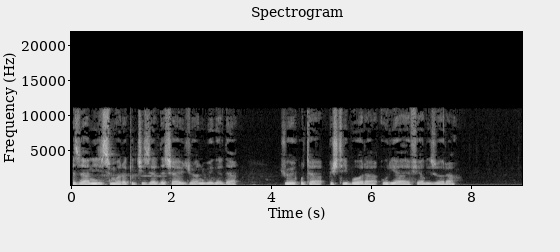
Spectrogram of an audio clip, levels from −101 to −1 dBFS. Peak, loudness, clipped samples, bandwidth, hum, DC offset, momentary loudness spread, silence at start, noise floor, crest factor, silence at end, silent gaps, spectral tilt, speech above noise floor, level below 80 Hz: -12 dBFS; -27 LUFS; under 0.1%; 11.5 kHz; none; under 0.1%; 6 LU; 0.05 s; -68 dBFS; 16 dB; 1.35 s; none; -5.5 dB/octave; 41 dB; -46 dBFS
